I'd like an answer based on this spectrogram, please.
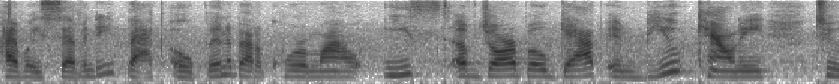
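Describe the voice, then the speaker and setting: A woman with a plain, everyday voice speaks at a moderate pace, with a medium pitch and ordinary pitch variation. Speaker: local TV news anchor. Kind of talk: TV news anchor delivery.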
